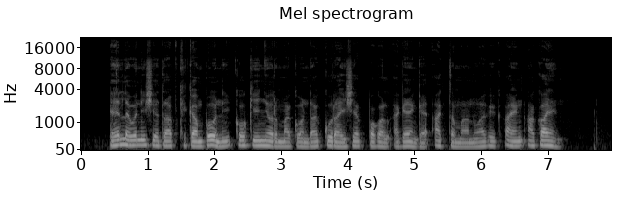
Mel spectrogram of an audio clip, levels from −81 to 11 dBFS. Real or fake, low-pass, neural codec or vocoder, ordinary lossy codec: real; none; none; none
